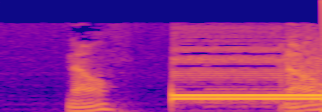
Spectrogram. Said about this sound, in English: Let's try and the phone's ringing again.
